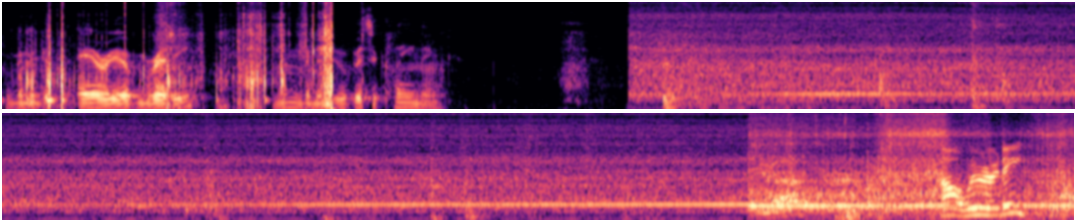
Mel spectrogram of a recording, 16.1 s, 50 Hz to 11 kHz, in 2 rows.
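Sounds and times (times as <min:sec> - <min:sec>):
vacuum cleaner whine: 0:04.7 - 0:16.0
hose sucking debris: 0:13.6 - 0:16.0.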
